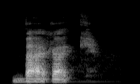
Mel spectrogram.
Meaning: plural of baraque
- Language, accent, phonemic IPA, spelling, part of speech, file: French, Canada, /ba.ʁak/, baraques, noun, LL-Q150 (fra)-baraques.wav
